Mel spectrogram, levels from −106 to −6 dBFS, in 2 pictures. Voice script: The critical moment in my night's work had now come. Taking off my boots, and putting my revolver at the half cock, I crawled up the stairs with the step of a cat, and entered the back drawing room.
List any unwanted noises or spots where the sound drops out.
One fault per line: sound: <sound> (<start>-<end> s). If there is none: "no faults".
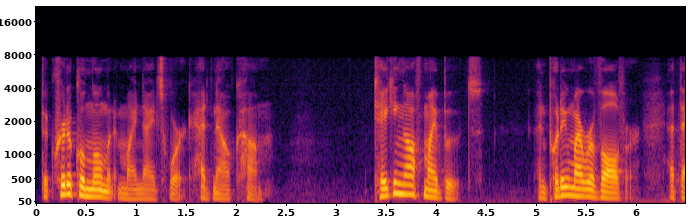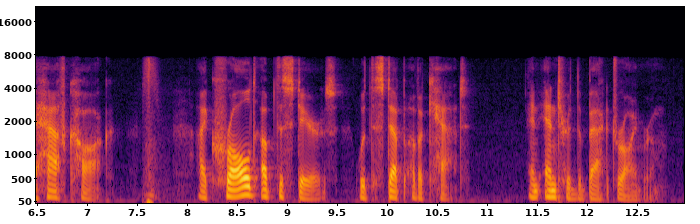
sound: whoosh (7.6-7.9 s)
